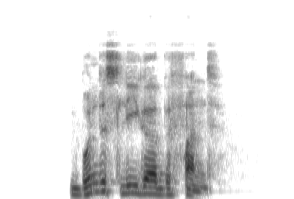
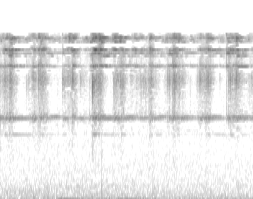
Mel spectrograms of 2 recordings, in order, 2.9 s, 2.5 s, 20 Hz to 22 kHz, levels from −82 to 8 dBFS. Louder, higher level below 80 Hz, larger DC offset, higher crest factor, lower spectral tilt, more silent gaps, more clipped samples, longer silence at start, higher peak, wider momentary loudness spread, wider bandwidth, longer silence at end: first, -17 LUFS vs -29 LUFS; about the same, -66 dBFS vs -66 dBFS; neither; about the same, 18 dB vs 22 dB; first, -4.5 dB/octave vs 3.5 dB/octave; neither; neither; first, 0.7 s vs 0 s; first, -2 dBFS vs -10 dBFS; about the same, 10 LU vs 9 LU; second, 9.6 kHz vs 11.5 kHz; first, 0.8 s vs 0 s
